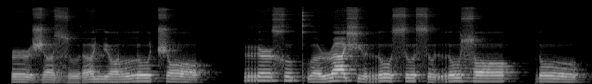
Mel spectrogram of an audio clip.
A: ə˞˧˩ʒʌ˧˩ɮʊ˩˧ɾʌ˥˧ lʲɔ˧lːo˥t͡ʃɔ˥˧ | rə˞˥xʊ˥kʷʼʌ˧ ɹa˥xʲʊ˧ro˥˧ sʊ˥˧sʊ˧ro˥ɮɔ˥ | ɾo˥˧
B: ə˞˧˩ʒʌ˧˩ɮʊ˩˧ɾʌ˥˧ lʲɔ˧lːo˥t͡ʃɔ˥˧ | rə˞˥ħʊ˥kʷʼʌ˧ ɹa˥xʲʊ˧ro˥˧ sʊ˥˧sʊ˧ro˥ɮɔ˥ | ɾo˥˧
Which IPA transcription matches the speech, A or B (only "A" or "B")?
A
